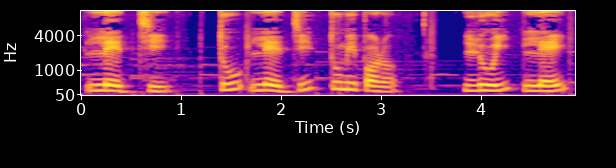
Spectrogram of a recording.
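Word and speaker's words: leggete: তু লেজ্জি। তু লেজ্জি তুমি পড়ো। লুই লেই লেজ্জে। লুই লেই লেজ্জে। এখানে লুই হচ্ছে পুরুষ এবং লেই হচ্ছে মহিলা। লুই লেই লেজ্জে। নই লেজ্জামো। নই লেজ্জামো আমরা পড়ি। বই লেজ্জেতে তোমরা পড়ো।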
